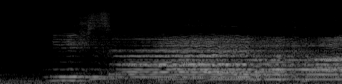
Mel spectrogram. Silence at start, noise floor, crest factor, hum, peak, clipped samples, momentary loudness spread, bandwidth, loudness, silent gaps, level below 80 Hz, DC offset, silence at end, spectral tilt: 0 s; -56 dBFS; 16 dB; none; -22 dBFS; under 0.1%; 10 LU; 16.5 kHz; -36 LUFS; none; -64 dBFS; under 0.1%; 0 s; -4.5 dB/octave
